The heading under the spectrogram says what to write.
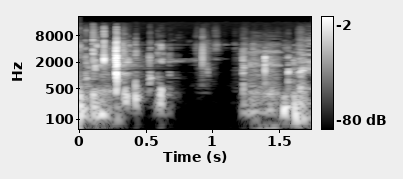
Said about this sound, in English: Buff chews through the floor now.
